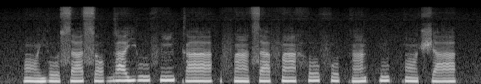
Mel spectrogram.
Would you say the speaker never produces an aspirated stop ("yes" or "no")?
yes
